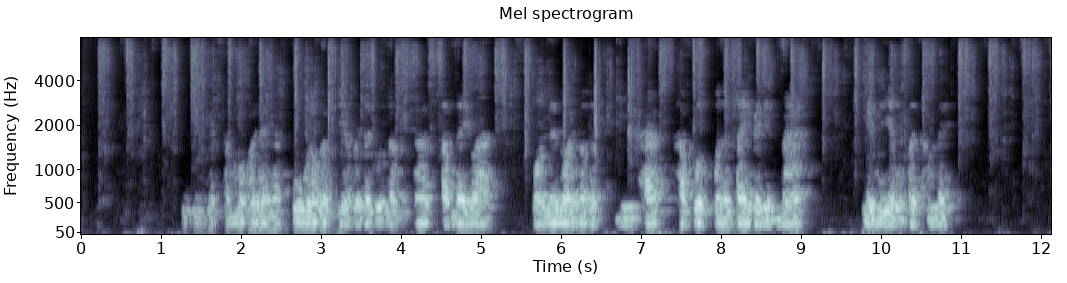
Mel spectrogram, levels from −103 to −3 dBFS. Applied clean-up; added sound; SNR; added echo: classical method WPE with log-MMSE.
